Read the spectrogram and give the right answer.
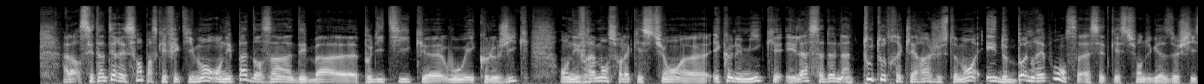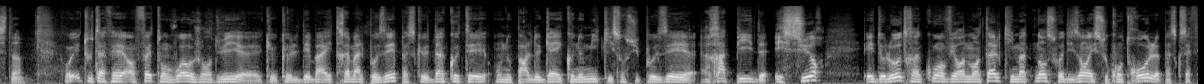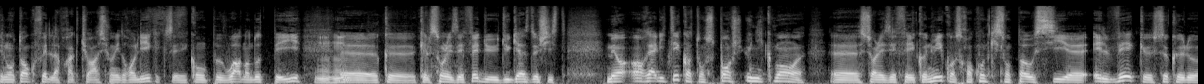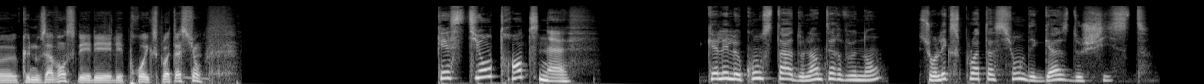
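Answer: Ses effets économiques ne sont pas aussi élevés que ce qu'affirment les partisans de l'exploitation.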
